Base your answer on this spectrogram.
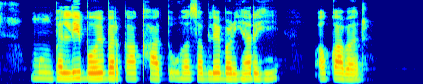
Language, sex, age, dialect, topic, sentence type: Chhattisgarhi, female, 60-100, Central, agriculture, question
